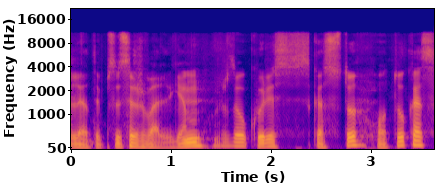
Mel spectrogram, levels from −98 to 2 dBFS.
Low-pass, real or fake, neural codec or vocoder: 10.8 kHz; fake; codec, 24 kHz, 3.1 kbps, DualCodec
